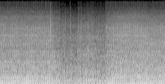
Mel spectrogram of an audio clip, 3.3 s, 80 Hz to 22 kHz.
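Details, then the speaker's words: 2005 Honda Rincon 650 ATV at full throttle: low, uneven single-cylinder thumping that never builds revs, top speed about 15 mph; full choke makes no difference, badly down on power. "es off fairly good, but that's all we got for power. That's full throttle. So obviously something's not right here."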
